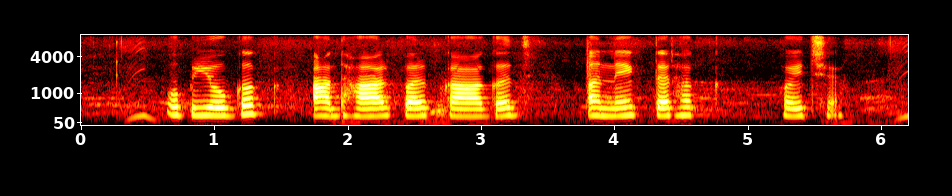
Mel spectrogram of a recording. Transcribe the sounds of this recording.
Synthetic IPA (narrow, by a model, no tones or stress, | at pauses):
upjoɡək | ad̪ʱaɾpəɾkaɡəd͡ʒ | ənek̚t̪əɾək | hojt͡ʃʰɛ̰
